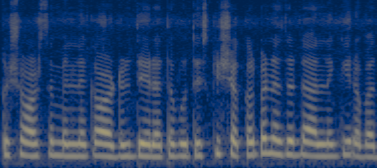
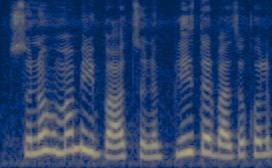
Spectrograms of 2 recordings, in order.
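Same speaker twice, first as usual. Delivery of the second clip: raised pleading call, higher and louder; calling through the door; 5 semitones higher, 6 dB louder than usual. A narrator's reading. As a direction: beg loudly through a closed door. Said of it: "وہ باہر سے آواز دے رہا تھا". (دروازے کے پار سے بلند آواز میں التجا)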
